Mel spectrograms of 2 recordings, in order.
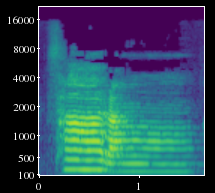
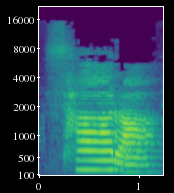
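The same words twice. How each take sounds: First: SARANG stretched, closing on a held NG; nasal final consonant. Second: SARA stretched, both vowels left open; open ending. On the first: Teacher repeating the right Korean word, nasal ending. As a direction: let SARANG hum out on NG. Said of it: "Mais c'était sarang". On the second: Teacher repeating the misspelt word, open ending. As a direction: end SARA on a clear A, no NG. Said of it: "si j'écris comme ça". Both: Shown as a demonstration.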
